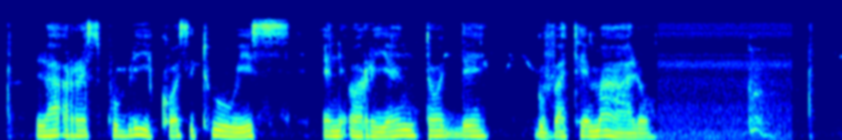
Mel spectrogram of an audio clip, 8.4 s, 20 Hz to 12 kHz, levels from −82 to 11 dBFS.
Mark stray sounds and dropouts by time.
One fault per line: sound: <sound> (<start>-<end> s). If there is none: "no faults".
sound: throat clearing (7.5-7.9 s)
